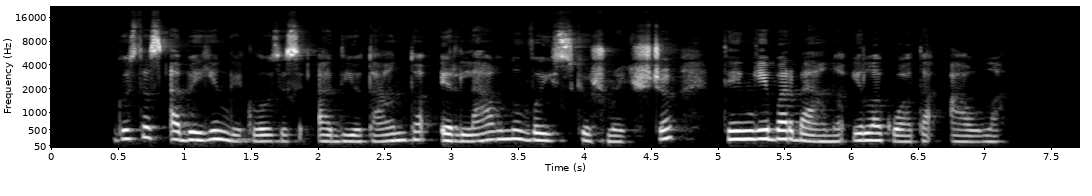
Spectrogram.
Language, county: Lithuanian, Vilnius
